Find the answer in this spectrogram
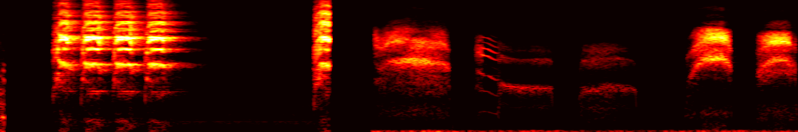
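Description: A series of harsh animal calls: a quick run of about five near the start, a sharp snap about three seconds in, then five shorter calls spaced apart.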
